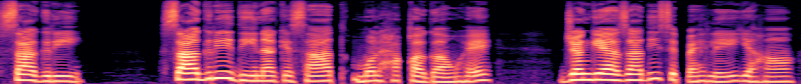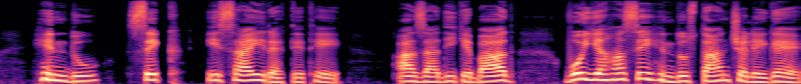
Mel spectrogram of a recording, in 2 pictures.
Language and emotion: Urdu, neutral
